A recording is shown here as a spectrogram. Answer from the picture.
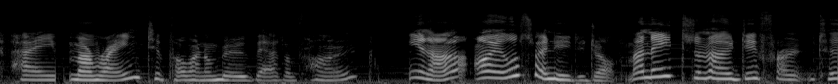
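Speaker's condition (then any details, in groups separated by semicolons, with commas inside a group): Athetoid cerebral palsy; athetoid cerebral palsy, wheelchair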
